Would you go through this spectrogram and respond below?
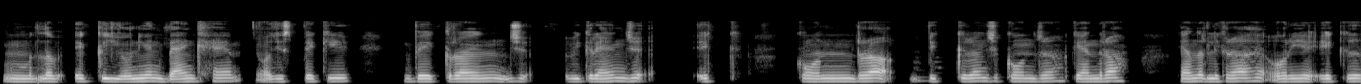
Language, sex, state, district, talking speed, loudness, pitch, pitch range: Hindi, male, Uttar Pradesh, Jyotiba Phule Nagar, 90 wpm, -18 LUFS, 140 Hz, 135-145 Hz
